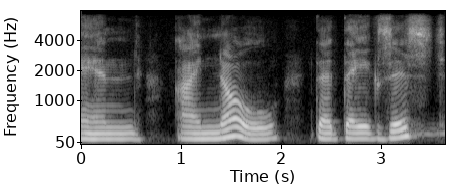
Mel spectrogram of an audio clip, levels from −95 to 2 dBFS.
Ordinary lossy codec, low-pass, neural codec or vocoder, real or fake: AAC, 48 kbps; 7.2 kHz; none; real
